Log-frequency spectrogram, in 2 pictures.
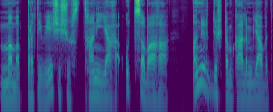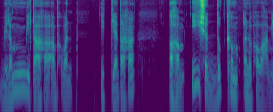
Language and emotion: Sanskrit, sad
